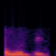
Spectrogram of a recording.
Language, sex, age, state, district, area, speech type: Assamese, male, 30-45, Assam, Majuli, urban, conversation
